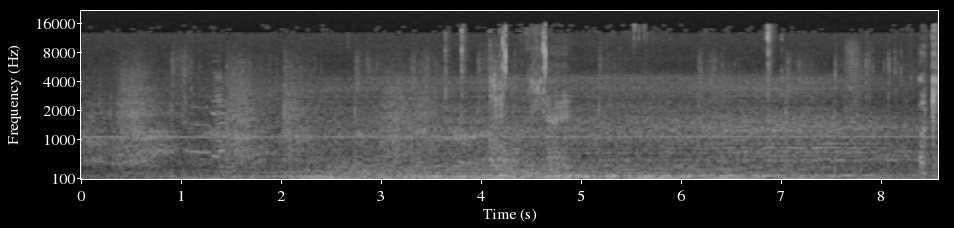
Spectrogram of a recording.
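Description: Soft footsteps creep slowly over a hard floor.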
